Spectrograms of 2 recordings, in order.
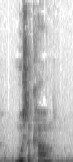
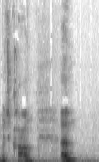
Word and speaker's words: Musakhan: It's officially called, I think I'm pronouncing this right, Musakhan. Okay, Musakhan.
